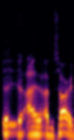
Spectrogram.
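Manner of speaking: usual speaking voice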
